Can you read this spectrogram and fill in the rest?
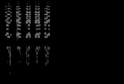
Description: pgs/Assets/Audio/Sci-Fi Sounds/Interface/Data 13.wav at 7452e70b8c5ad2f7daae623e1a952eb18c9caab4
